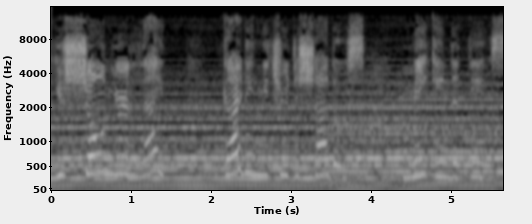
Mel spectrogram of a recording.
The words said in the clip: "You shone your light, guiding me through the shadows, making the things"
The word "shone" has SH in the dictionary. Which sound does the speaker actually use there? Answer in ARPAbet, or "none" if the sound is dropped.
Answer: SH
